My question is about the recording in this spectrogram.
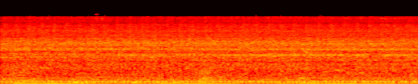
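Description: A small car's engine idling steadily, an even low hum.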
